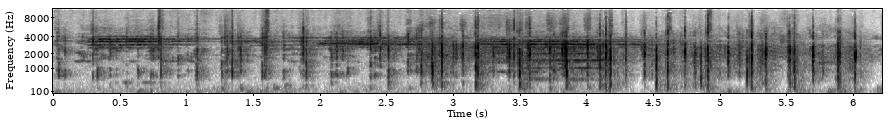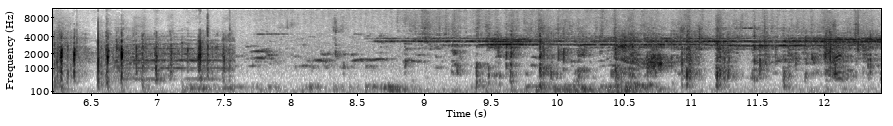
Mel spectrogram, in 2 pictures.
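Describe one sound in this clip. Children's running feet slap on concrete close by.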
